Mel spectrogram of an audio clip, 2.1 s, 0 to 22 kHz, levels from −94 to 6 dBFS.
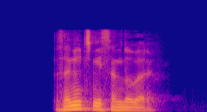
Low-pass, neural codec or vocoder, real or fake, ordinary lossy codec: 7.2 kHz; codec, 16 kHz, 2 kbps, FreqCodec, larger model; fake; none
